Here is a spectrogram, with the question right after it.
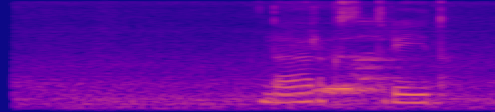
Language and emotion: Russian, neutral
